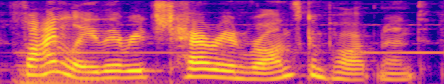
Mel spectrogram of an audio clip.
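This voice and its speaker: A woman's voice: medium pitch, expressive, fast talker. Female storyteller, dramatic but self-mocking, narrates amateur fiction and comments drily on it, light music underneath. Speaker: reader and host. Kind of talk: dramatic reading of own fan fiction with wry asides.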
